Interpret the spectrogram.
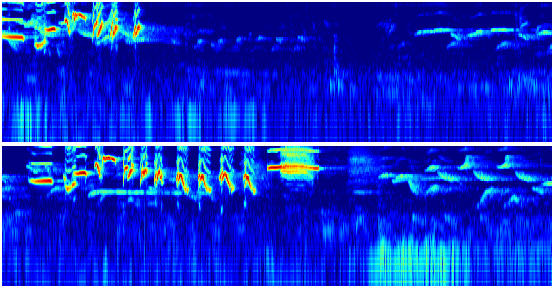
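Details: Oriental magpie-robin song used to stir a caged male into aggression: two dense bursts of sharp, varied whistled notes and a short buzzy rasp, split by a long quiet gap with faint soft twitters.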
